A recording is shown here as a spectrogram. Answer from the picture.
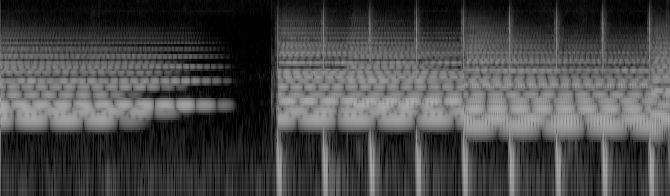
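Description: Electric-piano-like synth chords played back from a Novation Circuit Tracks sequencer, held longer with the gate extended. The chords fade out about three seconds in; after a brief silence the pattern starts again with a steady kick drum, and the chord changes near six seconds.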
